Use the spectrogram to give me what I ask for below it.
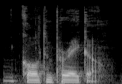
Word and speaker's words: Colton Parayko: Is it Parayko? – Colton Parayko. Learn the damn man's name and say it properly.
